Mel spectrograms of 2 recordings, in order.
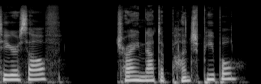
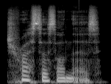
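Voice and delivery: ordinary delivery

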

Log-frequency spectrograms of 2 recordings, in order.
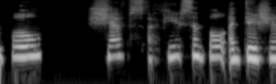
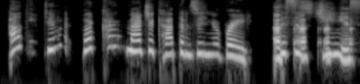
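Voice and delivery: excited; 5 semitones higher, faster than usual. Real, not acted. Client thrilled by coach's idea.

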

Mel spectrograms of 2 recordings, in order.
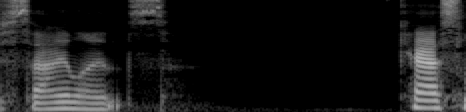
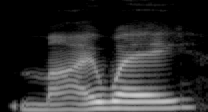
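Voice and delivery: louder, sharp retort; biting back; 4 dB louder than usual. A narrator's reading. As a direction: snap it back at him. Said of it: "Dean bit back".

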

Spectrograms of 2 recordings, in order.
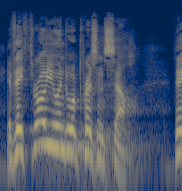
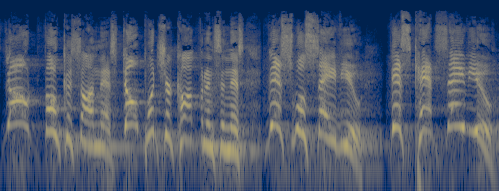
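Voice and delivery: preaching at full force; 8 semitones higher than usual. Acted. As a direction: hammer it home to the crowd.

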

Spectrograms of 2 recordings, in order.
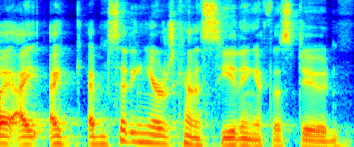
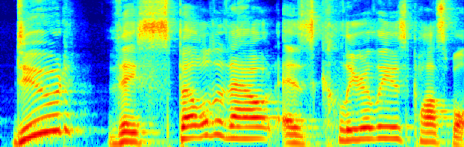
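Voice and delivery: exasperated retort; 11 semitones higher, 4 dB louder than usual. Retold or imitated. Exasperated retort to the clueless man.

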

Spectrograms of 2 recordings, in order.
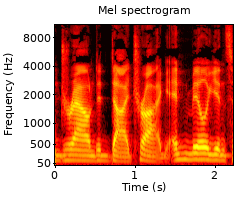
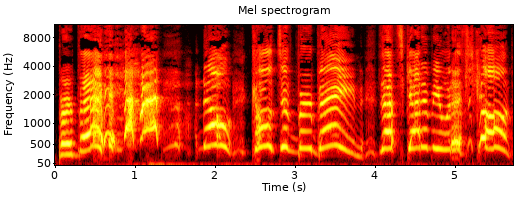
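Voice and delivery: laughing, much higher and louder yelling; excited shout; 7 dB louder than usual. Real, not acted. Player shouts the new cult name, laughing and thrilled.

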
